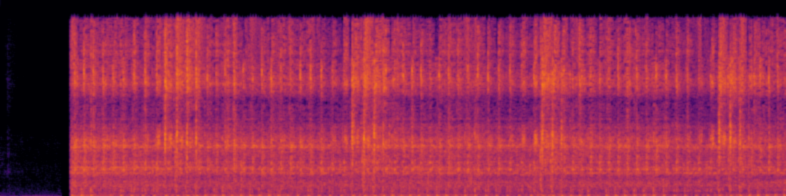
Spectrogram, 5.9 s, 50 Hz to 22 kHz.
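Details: Wisconsin AENL barn-find engine, first run in 20+ years after carb cleaning: uneven hunting thump rising and sagging; not enough fuel on the high-speed adjustment, running lean.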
